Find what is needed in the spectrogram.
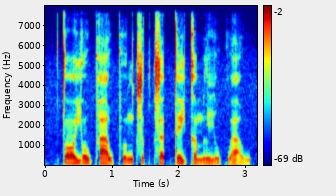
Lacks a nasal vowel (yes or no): yes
